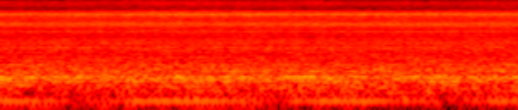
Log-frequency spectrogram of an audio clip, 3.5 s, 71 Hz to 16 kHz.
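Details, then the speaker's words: Newly unboxed Wormhole rotary tattoo pen loaded with a cartridge and run at about 5–8 volts: steady high-speed whir with a rough, gritty buzz and low hum; needle protrudes a lot, with excessive noise and vibration. "The needle's sticking out a lot. It's really noisy. It's noisy and it kind of vibrates a lot."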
